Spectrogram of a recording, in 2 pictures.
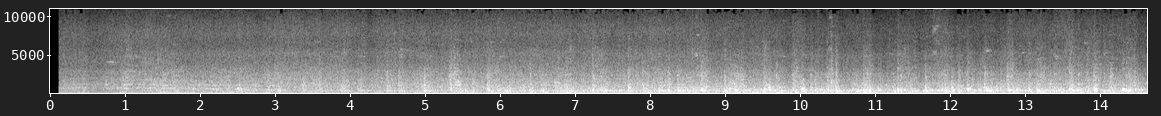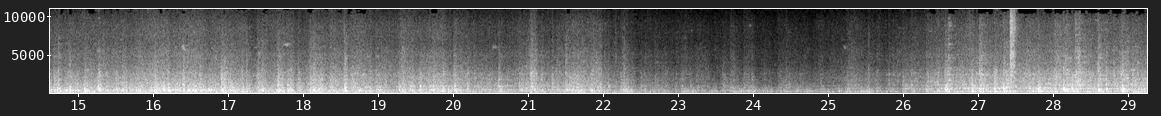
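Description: Passenger train rolling across a steel truss bridge, its wheels clicking over the rail joints, with the EMD GP9 diesel locomotive pushing at the rear as it climbs the grade. The sound dips for a few seconds after about 22 s, then rises again near the end.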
